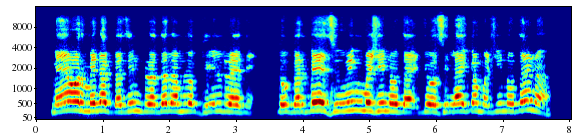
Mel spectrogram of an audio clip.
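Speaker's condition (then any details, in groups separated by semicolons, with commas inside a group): Motor neuron disease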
